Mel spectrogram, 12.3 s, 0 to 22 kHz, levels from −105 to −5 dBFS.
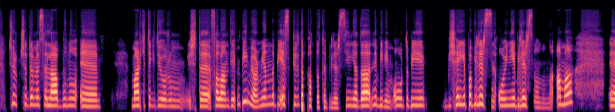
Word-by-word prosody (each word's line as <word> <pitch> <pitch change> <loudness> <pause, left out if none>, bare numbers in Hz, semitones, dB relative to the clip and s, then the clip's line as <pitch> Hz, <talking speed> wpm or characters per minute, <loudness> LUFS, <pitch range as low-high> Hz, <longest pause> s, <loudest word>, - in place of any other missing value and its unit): Türkçe'de, 290 -3 -3
mesela, 250 -3 +4
bunu, 245 0 -5
eee, 215 -1 +2 0.7
markete 240 +2 +3
gidiyorum, 225 -3 -6
işte, 220 -2 0
falan, 230 -2 +3
di 230 - -1
bilmiyorum, 250 - +1
yanına 280 +3 -3
bir - - -4
espri 290 +1 -3
de 280 - +4
patlatabilirsin 185 -1 -7
ya 240 -1 -2
da 240 0 +8
ne 270 -1 -5
bileyim 210 -7 -5
orada 250 -1 -4
bir 250 -1 -2 0.4
bir 215 +4 -15
şey 275 +4 +1
yapabilirsin, 290 -8 +1
oynayabilirsin 245 -3 -1
onunla 165 -2 -14
ama, 300 +6 +5 0.7
eee, 230 0 +2
245 Hz, 135 wpm, -26 LUFS, 225-270 Hz, 0.7 s, da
